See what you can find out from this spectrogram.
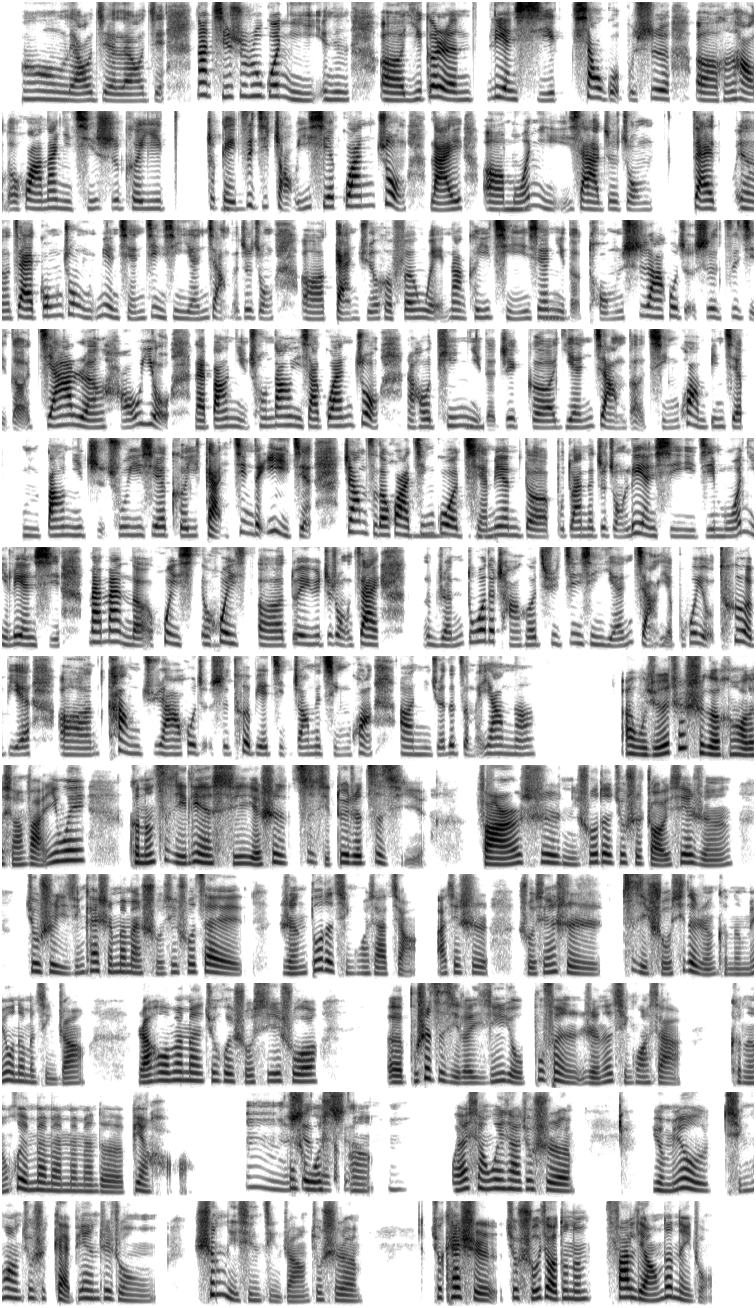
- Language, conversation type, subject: Chinese, advice, 在群体中如何更自信地表达自己的意见？
- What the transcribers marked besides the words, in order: tsk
